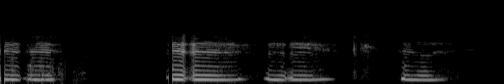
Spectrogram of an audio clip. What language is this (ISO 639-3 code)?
asm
